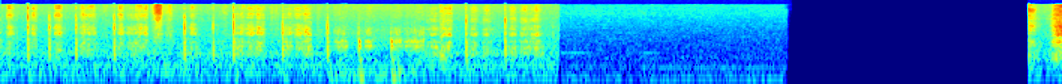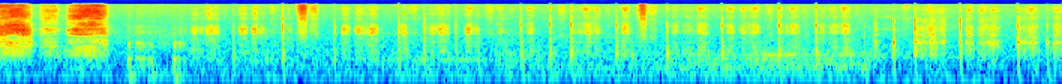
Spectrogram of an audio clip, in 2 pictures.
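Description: A lilac stylus writes handwritten lines across a glass iPad screen, making quick, irregular bright scratches and light taps. The writing stops near three seconds, drops to a faint hiss and then a second of silence, and resumes with a louder scratchy burst before continuing steadily to the end.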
